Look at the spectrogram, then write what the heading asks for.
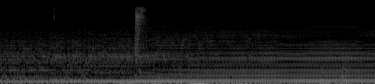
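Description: A steady, muffled motor drone with a low buzzing hum runs throughout from a power drill drilling on the floor above, heard faintly through the ceiling with no one talking.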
